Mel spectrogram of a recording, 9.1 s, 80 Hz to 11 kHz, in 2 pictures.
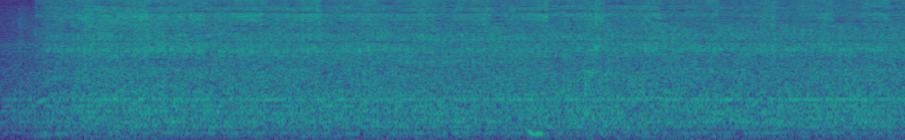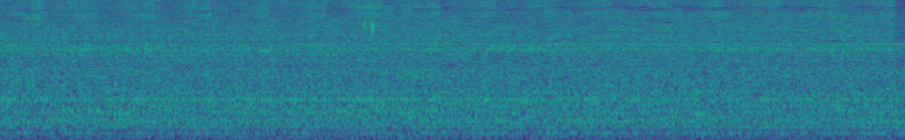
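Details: Ellman Cortex CO2 fractional laser in use during skin resurfacing on a sedated patient with corneal eye shields: continuous rasping hiss over a steady mechanical hum with one faint click. CO2 laser in operation.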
